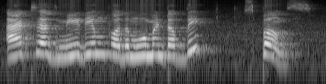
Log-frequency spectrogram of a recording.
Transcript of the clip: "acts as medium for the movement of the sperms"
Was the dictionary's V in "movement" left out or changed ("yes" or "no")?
no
